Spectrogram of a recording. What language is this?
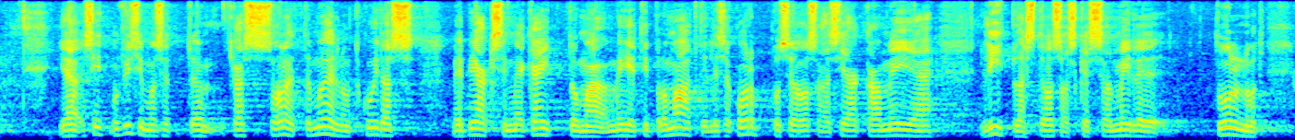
Estonian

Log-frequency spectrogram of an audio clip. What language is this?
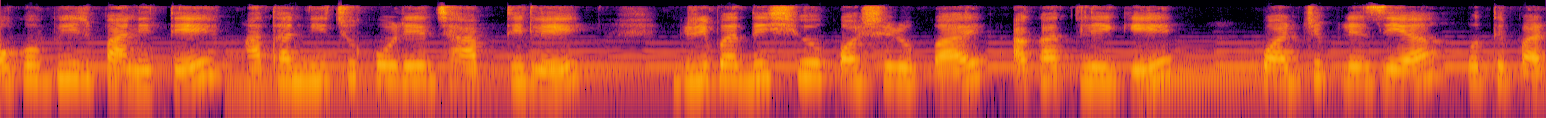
Hindi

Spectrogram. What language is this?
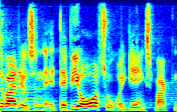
Danish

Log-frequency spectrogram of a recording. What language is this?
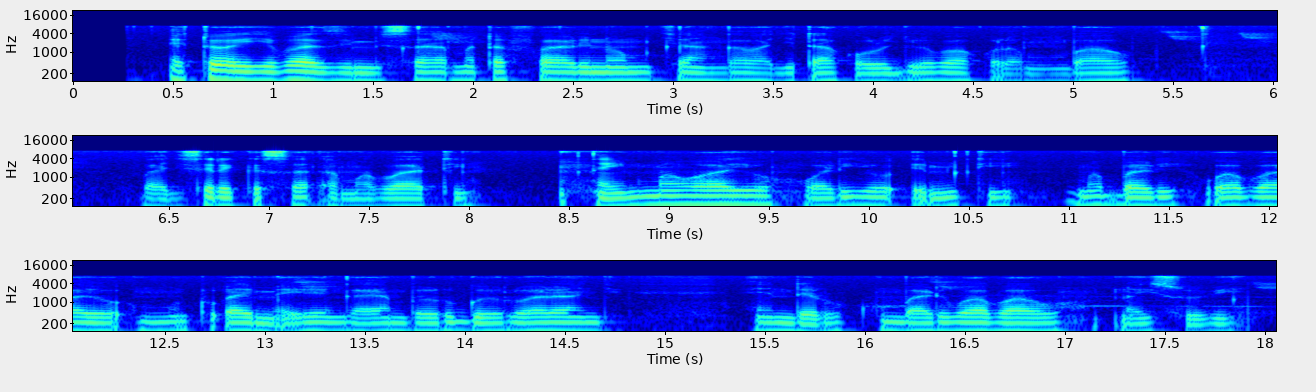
Soga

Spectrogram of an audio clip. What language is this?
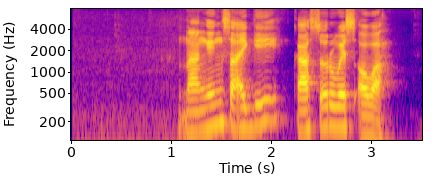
Javanese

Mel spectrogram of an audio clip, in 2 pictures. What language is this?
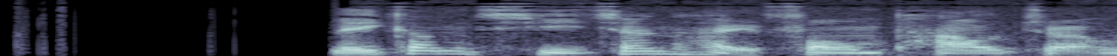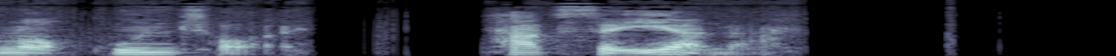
Cantonese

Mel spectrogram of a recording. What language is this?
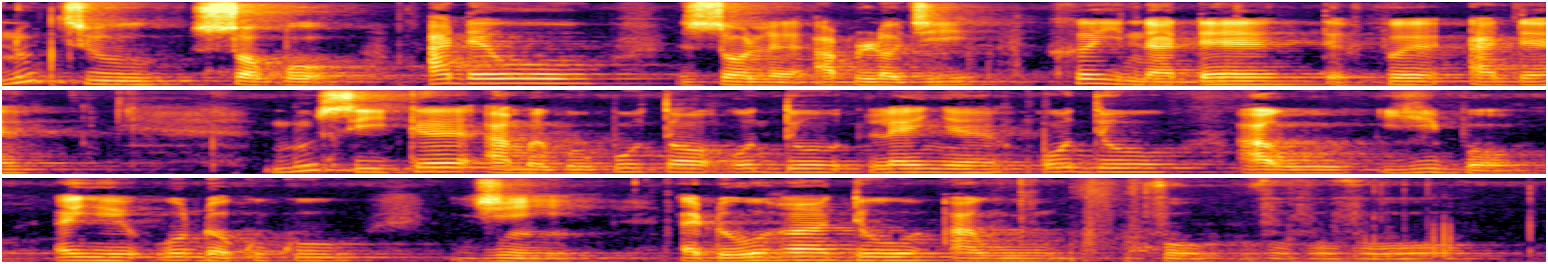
Ewe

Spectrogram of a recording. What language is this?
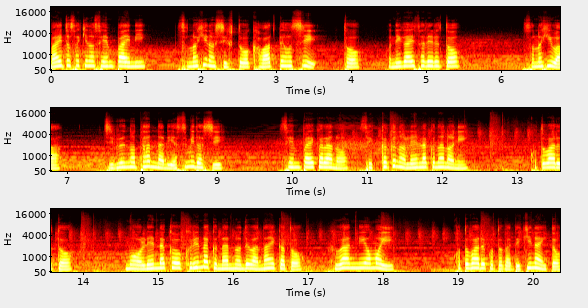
Japanese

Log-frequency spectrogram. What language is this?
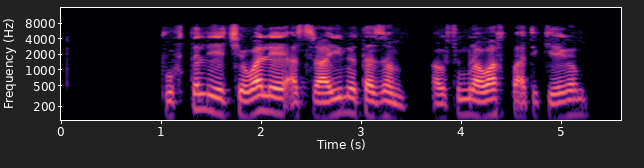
Pashto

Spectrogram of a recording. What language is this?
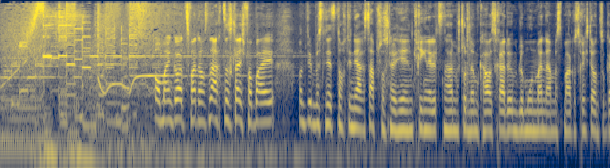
German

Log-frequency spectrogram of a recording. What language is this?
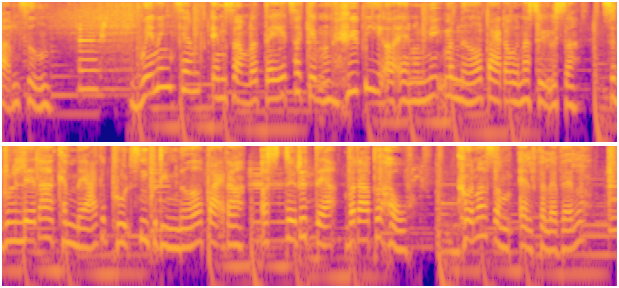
Danish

